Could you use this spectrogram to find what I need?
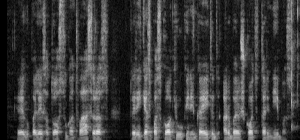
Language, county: Lithuanian, Klaipėda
